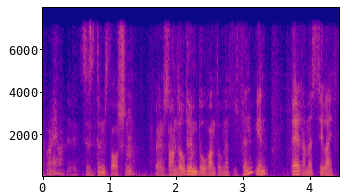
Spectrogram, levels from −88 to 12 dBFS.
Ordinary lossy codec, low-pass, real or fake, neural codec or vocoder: none; 7.2 kHz; fake; codec, 16 kHz in and 24 kHz out, 0.6 kbps, FocalCodec, streaming, 2048 codes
